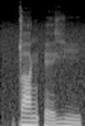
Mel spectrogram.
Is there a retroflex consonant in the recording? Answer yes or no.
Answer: yes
